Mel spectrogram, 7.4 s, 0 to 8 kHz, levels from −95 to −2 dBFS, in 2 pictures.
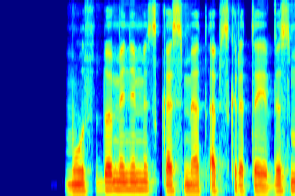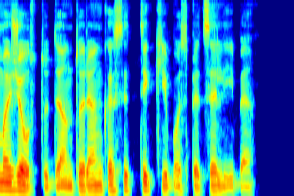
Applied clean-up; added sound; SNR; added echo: none; none; none; none.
